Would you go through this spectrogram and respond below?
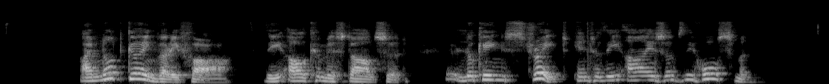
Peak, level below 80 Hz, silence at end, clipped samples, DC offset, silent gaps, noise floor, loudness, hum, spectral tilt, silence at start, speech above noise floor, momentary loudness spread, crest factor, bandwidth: -6 dBFS; -66 dBFS; 0.8 s; under 0.1%; under 0.1%; none; under -90 dBFS; -24 LUFS; none; -6 dB/octave; 0.8 s; over 67 dB; 10 LU; 18 dB; 8 kHz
